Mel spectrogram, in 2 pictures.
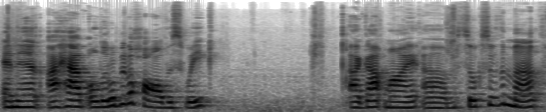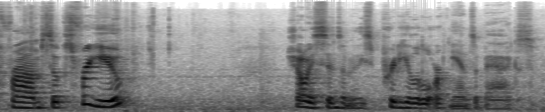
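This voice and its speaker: A woman's voice: mid-range voice, a bit bright. Chatty Southern woman, nasal and scratchy. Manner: chatty, folksy, rambling with fillers and asides. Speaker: cross-stitch vlogger. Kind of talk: casual chat to camera.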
